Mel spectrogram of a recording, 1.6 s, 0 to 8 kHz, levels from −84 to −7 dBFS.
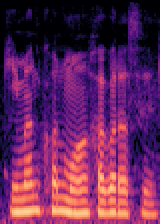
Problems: constant background noise, background conversations at intervals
